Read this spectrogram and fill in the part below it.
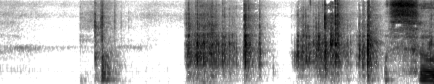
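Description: Plastic charms click against each other in a plastic box.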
